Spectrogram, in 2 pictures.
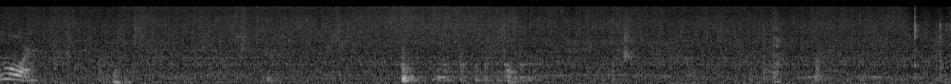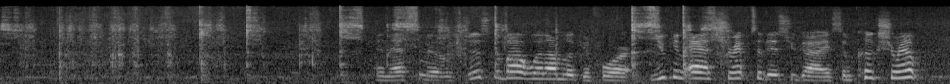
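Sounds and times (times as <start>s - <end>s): chicken sizzling in a wok: 0.0s - 19.0s
spoon scraping and stirring: 9.2s - 15.2s, 15.8s - 17.0s.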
